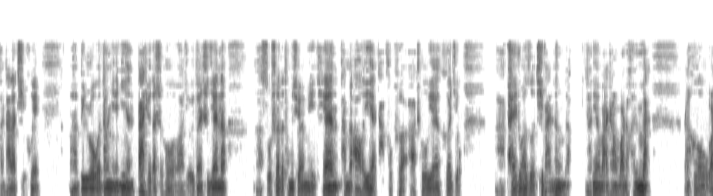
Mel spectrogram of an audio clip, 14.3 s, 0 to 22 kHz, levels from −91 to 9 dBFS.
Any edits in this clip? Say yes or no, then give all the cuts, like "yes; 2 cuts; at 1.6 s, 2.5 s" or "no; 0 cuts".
yes; 1 cut; at 11.9 s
